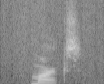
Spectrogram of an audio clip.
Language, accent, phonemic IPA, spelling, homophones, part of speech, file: English, US, /mɑɹks/, marks, Marks / marques / Marx, noun / verb, En-us-marks.ogg
- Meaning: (noun) plural of mark; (verb) third-person singular simple present indicative of mark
